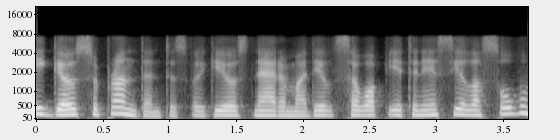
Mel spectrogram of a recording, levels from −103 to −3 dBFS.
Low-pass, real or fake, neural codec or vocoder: 7.2 kHz; fake; codec, 16 kHz, 0.2 kbps, FocalCodec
